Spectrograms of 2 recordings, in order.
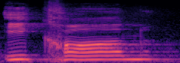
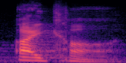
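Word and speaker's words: εἰκών: It is either e con or icon. I think it's probably e con.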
